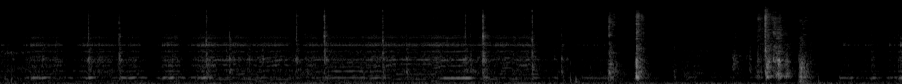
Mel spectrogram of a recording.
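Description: A leather sewing machine with a servo motor stitches a flank strap for a Western saddle, its needle ticking in a slow, steady, faint rhythm with a few louder knocks.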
